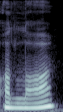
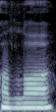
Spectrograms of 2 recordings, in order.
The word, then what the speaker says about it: Allah: we pronounce letter Lam in the name of Allah with heavy sound I hope you got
